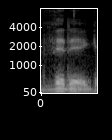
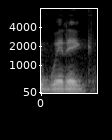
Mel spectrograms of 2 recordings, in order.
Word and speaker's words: Wittig: this is actually called vidig I guess in German with a V but um I might say wittig just because I'm reading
